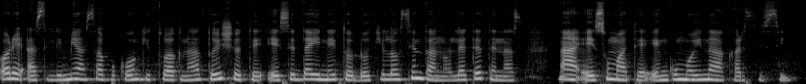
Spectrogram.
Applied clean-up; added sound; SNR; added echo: none; none; none; none.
